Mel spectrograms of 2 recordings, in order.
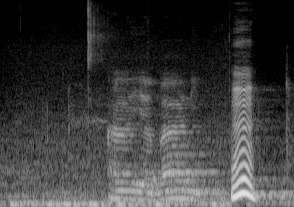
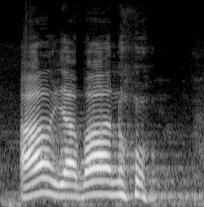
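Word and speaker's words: اليابانُ: Al-Yabani. Kenapa dibaca kasroh di sini? Sementara gak ada yang mengkasrohkan. Dibacanya yang benar apa? Al-Yabanu.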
